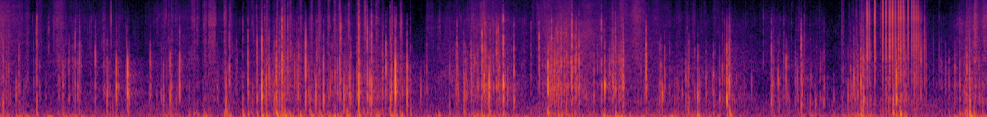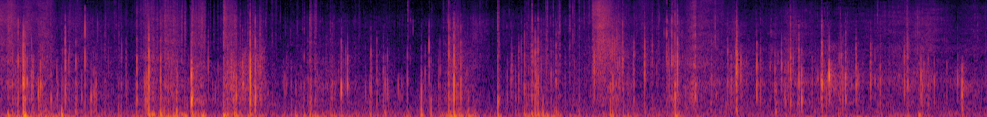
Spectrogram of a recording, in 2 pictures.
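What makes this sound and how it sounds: A small paper Negroni recipe booklet, wrinkled by water and dried, is held close to the mic while its pages are fanned, squeezed and crinkled with long nails. Dense, dry crinkling and crackling continues throughout in quick broadband bursts, with a louder, brighter rustle near the middle.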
